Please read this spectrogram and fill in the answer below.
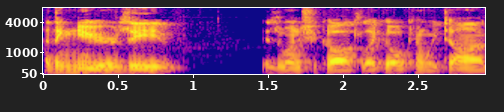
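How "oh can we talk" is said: put-on tearful crying voice, quieter. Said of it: "kinda crying, crying a half".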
